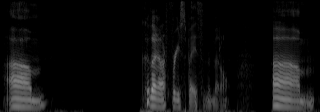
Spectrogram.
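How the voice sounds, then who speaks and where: Low, clear-voiced woman streamer chatting casually. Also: very animated, a little slow, no room sound, clean studio sound. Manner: informal, laid-back, slangy, muttering to self while working. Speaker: livestreamer hosting a chatbot roleplay stream. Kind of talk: casual livestream chat, thinking aloud to viewers.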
